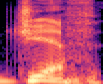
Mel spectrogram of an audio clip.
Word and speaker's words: GIF: It is a soft G pronounced GIF.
